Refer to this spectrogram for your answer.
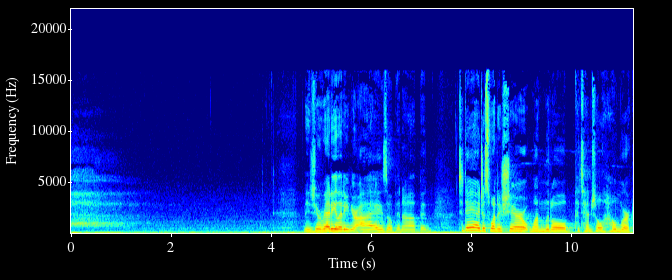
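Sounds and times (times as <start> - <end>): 
slow deep breath in and out closing a guided meditation: 0.0 - 2.5, 4.0 - 4.6, 7.2 - 7.8
low steady hum: 0.0 - 11.2
speech: 4.7 - 11.2.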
